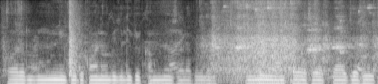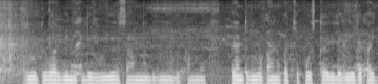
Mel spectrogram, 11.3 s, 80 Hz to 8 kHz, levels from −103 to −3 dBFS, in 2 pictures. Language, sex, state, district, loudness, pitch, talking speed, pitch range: Hindi, male, Chhattisgarh, Rajnandgaon, -17 LUFS, 115 Hz, 160 wpm, 115-120 Hz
